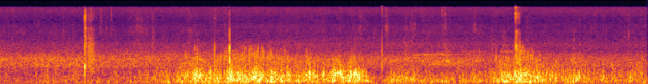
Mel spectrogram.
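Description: Wind buffeting the microphone in uneven gusts, strongest from about two seconds in and again briefly near the end, with a few faint clicks.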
